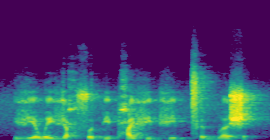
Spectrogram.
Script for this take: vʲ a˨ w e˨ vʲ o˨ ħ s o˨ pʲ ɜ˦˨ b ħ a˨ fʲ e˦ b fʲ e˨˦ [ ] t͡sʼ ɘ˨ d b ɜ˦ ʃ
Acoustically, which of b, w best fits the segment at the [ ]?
b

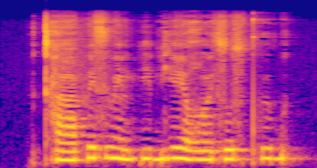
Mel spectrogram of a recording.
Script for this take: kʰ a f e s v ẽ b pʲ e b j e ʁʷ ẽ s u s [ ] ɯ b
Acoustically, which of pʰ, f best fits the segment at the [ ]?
pʰ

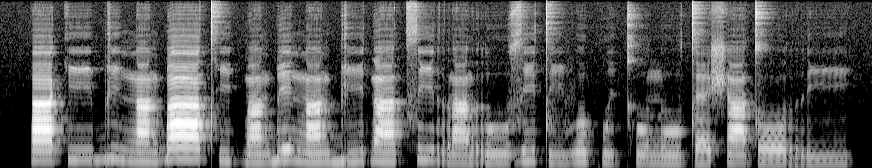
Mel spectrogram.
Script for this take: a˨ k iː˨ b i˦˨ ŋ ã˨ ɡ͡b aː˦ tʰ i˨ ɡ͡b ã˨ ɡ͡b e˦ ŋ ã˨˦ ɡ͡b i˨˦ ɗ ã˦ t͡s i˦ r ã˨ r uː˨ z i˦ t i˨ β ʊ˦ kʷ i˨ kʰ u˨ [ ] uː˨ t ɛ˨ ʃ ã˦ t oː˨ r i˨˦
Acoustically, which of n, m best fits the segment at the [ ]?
n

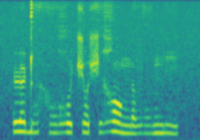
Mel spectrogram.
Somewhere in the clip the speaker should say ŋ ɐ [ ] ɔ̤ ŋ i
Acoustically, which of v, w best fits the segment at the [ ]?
v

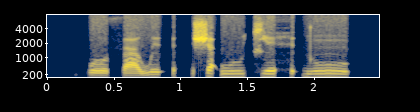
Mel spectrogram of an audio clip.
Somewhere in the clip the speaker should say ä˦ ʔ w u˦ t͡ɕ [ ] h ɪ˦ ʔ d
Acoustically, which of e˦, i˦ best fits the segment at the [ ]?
e˦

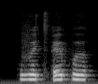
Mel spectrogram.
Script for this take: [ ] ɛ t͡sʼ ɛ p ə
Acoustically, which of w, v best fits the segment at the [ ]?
v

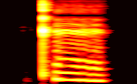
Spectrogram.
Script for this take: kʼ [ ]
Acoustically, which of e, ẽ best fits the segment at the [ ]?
ẽ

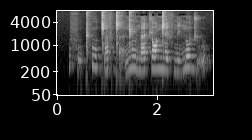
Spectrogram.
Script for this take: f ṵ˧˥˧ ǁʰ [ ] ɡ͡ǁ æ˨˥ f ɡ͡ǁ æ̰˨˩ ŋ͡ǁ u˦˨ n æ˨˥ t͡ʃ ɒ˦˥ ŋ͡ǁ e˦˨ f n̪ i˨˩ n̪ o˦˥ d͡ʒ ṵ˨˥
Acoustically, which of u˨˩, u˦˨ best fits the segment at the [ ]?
u˦˨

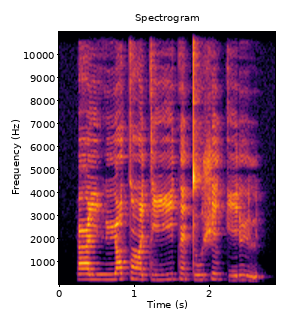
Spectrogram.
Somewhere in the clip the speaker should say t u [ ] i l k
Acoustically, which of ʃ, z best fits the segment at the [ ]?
ʃ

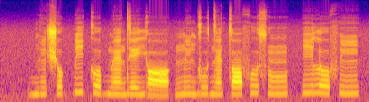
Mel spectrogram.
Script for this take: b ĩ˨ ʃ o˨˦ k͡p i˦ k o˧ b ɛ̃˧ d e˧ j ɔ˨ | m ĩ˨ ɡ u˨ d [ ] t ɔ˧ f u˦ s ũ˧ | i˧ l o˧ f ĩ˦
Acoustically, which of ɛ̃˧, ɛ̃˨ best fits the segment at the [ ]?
ɛ̃˨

